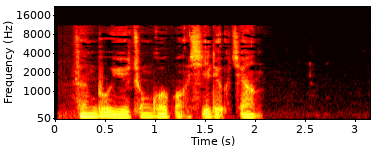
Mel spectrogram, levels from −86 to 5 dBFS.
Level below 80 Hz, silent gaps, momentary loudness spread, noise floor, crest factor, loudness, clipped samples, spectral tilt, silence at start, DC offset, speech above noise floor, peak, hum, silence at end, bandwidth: -28 dBFS; none; 6 LU; -64 dBFS; 16 dB; -14 LUFS; under 0.1%; -5.5 dB/octave; 0.2 s; under 0.1%; 51 dB; 0 dBFS; none; 1.1 s; 11.5 kHz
